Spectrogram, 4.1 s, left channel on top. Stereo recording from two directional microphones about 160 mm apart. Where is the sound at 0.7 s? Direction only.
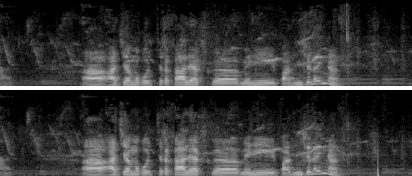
5° left (ahead or behind).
